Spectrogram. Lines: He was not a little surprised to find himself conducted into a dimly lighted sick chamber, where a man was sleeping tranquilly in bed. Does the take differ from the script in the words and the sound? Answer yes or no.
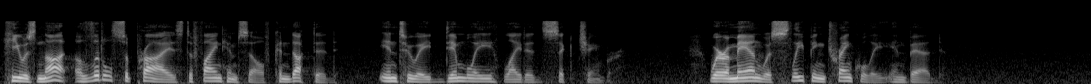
no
